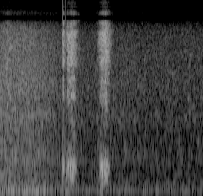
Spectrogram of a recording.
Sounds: Sniff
